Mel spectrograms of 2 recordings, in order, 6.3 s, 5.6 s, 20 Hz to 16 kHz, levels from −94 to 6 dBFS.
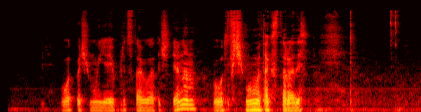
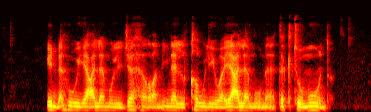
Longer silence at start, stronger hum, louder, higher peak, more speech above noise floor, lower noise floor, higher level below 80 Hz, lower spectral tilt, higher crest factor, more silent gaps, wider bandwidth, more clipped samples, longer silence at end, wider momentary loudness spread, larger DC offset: first, 0.9 s vs 0.7 s; neither; second, -32 LUFS vs -23 LUFS; second, -10 dBFS vs -2 dBFS; second, 35 dB vs 53 dB; second, -66 dBFS vs -75 dBFS; first, -48 dBFS vs -66 dBFS; about the same, -6.5 dB/octave vs -7 dB/octave; about the same, 24 dB vs 20 dB; neither; first, 11.5 kHz vs 7.4 kHz; neither; second, 0.3 s vs 0.6 s; first, 25 LU vs 8 LU; neither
